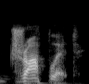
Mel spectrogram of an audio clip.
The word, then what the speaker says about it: droplet: word droplet okay so with this word you want to say Dr droplet give me a Jr sound droplet okay almost so you're almost there so it's droplet droplet okay so the trick here with the J with sorry with the Dr okay is you want is you have to make your tongue stronger okay so the exercise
